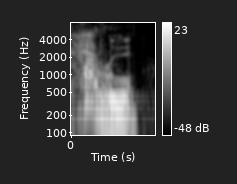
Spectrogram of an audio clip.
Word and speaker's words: Ja Rule: Do you mean Ha Rule? It's pronounced Ha Rule.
